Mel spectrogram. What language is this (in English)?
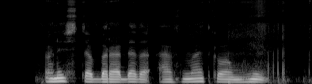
Somali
